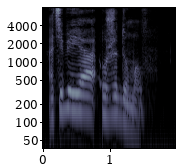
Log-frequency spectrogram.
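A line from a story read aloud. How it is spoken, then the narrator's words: Calm. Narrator (Russian): произнес спокойно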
